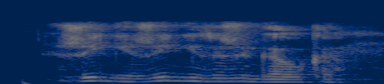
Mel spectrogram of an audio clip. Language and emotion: Russian, neutral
